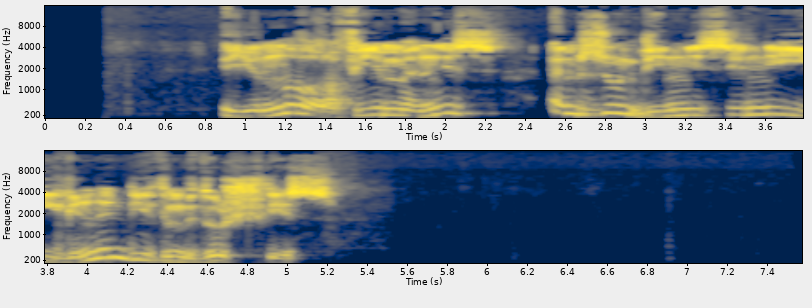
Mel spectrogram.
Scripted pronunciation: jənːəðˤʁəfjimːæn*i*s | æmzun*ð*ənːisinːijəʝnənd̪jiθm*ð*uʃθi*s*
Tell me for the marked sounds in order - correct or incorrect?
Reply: correct, correct, correct, correct

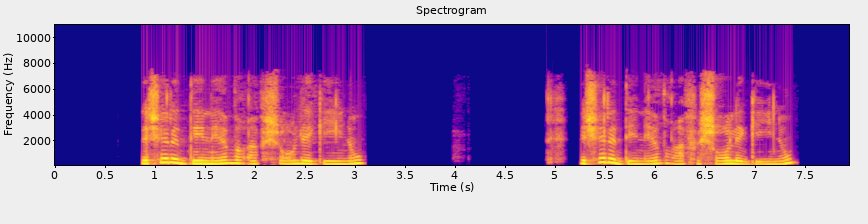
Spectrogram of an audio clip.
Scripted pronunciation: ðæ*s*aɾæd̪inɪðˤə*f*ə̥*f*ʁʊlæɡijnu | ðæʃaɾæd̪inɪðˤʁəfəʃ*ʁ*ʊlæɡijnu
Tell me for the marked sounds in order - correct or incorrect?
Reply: incorrect, correct, incorrect, correct

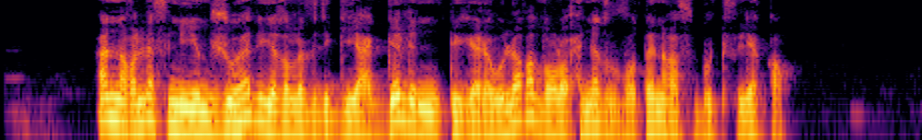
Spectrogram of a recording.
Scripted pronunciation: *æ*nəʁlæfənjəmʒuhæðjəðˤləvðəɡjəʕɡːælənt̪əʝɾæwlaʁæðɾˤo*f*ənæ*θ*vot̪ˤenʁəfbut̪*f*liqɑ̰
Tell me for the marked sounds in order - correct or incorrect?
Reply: correct, incorrect, incorrect, correct

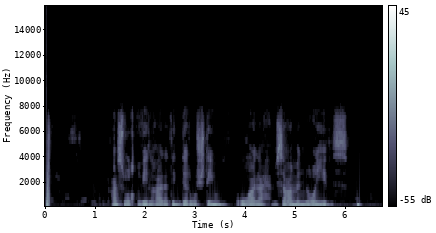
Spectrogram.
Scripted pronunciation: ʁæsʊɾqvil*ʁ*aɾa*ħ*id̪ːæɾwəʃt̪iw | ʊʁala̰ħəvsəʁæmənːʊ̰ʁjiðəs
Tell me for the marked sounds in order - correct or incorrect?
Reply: correct, incorrect

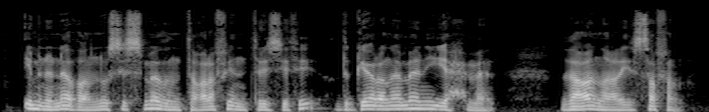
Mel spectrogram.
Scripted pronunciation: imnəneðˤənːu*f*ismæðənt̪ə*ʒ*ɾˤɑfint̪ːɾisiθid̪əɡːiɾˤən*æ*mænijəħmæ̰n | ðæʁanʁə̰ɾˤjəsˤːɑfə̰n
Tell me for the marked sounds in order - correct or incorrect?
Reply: incorrect, incorrect, correct

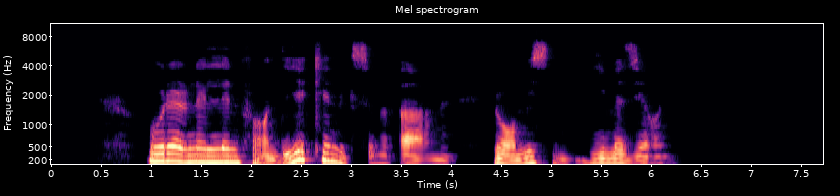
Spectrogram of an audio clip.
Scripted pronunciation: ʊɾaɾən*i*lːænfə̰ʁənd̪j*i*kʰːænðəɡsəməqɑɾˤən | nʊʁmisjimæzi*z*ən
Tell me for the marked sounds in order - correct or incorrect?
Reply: incorrect, incorrect, incorrect

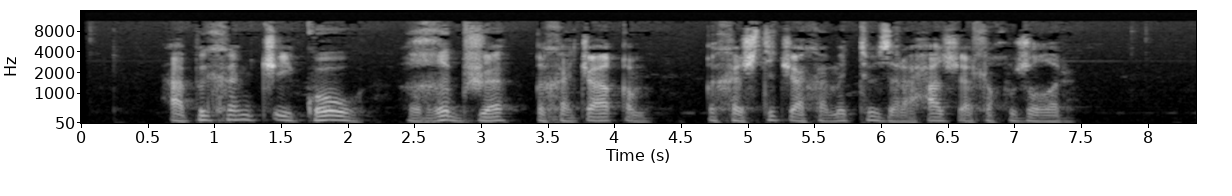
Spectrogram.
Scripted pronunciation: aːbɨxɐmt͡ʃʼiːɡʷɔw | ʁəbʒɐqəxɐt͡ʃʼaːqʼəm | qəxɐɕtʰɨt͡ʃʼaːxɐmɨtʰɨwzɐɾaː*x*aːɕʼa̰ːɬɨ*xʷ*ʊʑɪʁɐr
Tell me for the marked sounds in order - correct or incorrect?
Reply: incorrect, incorrect

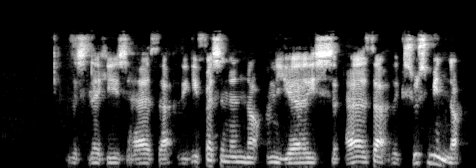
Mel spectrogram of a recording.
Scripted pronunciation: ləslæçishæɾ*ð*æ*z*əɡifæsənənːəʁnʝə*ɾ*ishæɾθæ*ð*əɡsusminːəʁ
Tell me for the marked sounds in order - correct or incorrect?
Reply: incorrect, incorrect, correct, correct

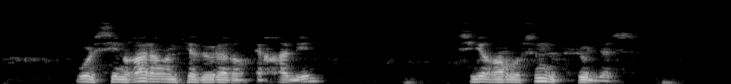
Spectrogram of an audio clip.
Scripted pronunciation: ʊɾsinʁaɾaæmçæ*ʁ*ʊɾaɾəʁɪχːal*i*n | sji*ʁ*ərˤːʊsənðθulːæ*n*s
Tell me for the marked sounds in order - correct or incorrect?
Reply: incorrect, correct, correct, incorrect

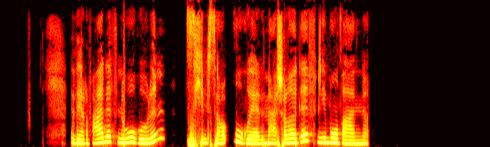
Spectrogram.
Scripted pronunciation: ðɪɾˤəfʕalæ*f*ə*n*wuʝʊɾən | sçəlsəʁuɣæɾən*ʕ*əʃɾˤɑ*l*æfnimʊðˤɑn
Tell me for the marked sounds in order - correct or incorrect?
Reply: correct, correct, correct, correct

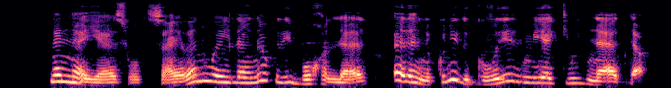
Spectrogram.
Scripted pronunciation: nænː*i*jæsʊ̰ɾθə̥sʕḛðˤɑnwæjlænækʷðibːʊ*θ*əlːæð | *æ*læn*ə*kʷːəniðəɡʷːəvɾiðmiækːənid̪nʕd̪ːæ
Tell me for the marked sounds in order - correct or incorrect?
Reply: incorrect, incorrect, correct, correct

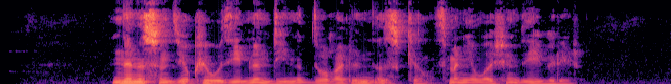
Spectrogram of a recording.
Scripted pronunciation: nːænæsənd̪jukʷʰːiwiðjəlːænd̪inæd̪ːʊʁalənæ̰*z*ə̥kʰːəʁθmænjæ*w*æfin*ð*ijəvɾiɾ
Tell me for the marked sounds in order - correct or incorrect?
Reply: correct, correct, correct

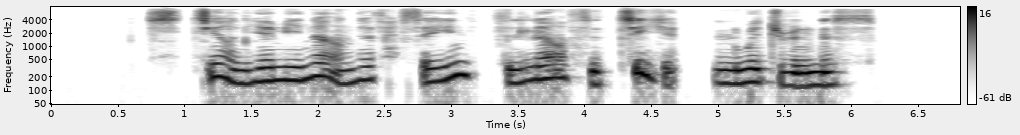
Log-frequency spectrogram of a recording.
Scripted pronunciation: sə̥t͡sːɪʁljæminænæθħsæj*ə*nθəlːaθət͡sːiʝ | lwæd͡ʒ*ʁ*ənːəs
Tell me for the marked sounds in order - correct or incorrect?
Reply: correct, incorrect

